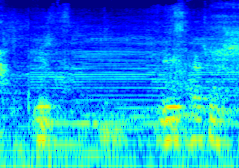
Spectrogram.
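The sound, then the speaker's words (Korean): A steady electric hair clipper buzzes continuously, its droning hum swelling slightly twice, while indistinct voices murmur underneath. “지난 연말 선물로 가장 인기 있는 선물 가운데 하나가 전기 모바일 정리기였다고 합니다.”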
